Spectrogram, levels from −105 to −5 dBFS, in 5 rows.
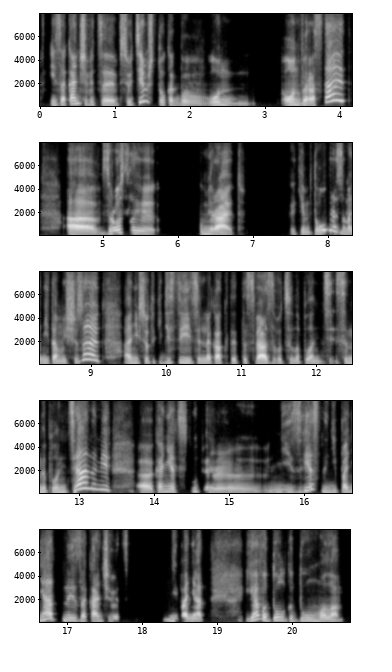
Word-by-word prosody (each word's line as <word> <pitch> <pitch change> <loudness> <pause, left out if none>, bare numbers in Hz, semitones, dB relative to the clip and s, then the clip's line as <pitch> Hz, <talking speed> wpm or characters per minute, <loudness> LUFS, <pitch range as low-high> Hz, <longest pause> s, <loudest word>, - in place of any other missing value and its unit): И 185 - -7
заканчивается 215 -2 +1 0.2
всё 200 - -3
тем, 455 - +1
что, 205 - -5
как 195 -2 -3
бы, 170 0 -4 0.3
он 220 +7 -3 0.4
он 220 -2 +2
вырастает, 440 - +5 0.4
а 170 -3 +8
взрослые 235 -2 -1 0.6
умирают 205 0 +4 0.7
каким-то - - -9
образом. 410 - -1
Они 185 0 -4
там 170 -2 -1
исчезают, 440 - +1 0.3
они 190 +3 -3
всё-таки 215 +7 -7
действительно 190 -5 -3
как-то - - -1
это 165 - -11
связывают 165 -1 +4
с - - -5
иноплан 165 0 -7
с - - +1
инопланетянами. 330 - +3 0.4
Э, 165 0 +2
конец 215 -1 -3
супер, 210 -6 -8
э, 160 0 -7
неизвестный, 190 - -4
непонятный, 230 +4 -1
заканчивается 195 - -3 0.4
непонятно. 205 -9 0 0.5
Я 260 +6 +1
вот 250 - +1
долго 235 -3 -3
думала 195 -8 -3
200 Hz, 115 wpm, -22 LUFS, 175-250 Hz, 0.7 s, а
